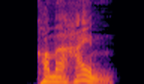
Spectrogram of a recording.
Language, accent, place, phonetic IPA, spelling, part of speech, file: German, Germany, Berlin, [ˌkɔmə ˈhaɪ̯m], komme heim, verb, De-komme heim.ogg
- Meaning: inflection of heimkommen: 1. first-person singular present 2. first/third-person singular subjunctive I 3. singular imperative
